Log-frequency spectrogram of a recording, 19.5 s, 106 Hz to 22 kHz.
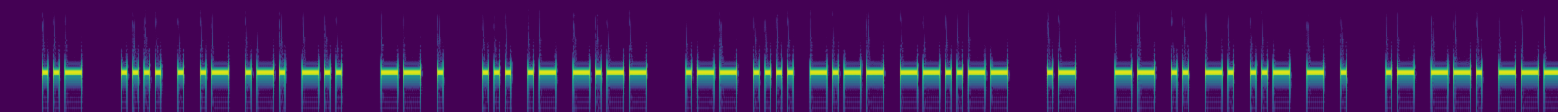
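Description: A single clear, steady-pitched tone keyed on and off in a continuous stream of Morse code dots and dashes, sending sentences built from the top 500 words and abbreviations at 17 words per minute, with brief gaps between words and no voices.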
